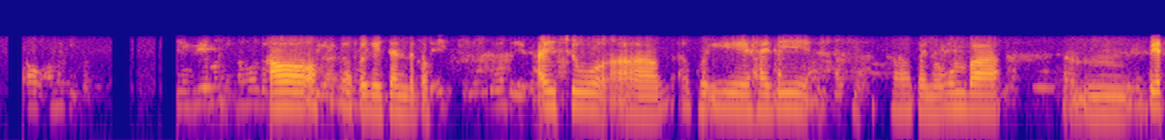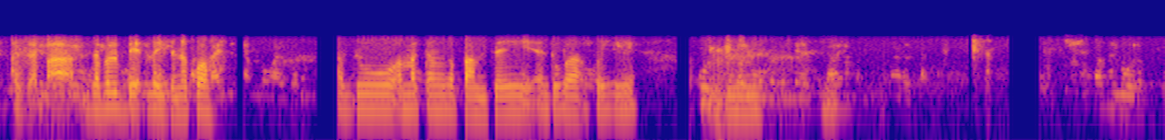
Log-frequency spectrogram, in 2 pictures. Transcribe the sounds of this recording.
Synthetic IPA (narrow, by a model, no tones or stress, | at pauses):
ɔɔkʰojkajzanbadɔ | a̰jsu | kʰojɡiɦajli | kajnuɡumba | bet̚kʰaza̰badɐbɐl̚bet̚lajdanakʰɔ | adua̰mataŋɡapamd͡ʒaja̰duɡa̰kʰojɡi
